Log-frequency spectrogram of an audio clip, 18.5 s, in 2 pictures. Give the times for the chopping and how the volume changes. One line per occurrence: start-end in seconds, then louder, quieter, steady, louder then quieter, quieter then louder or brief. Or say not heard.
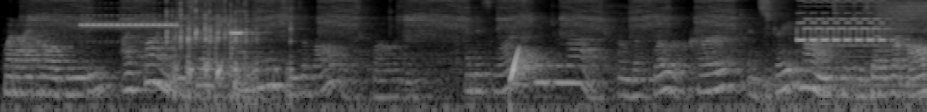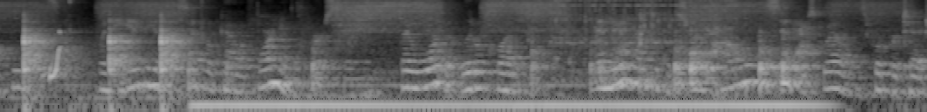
9.5-17.6 quieter then louder.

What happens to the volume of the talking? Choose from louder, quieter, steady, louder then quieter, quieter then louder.
louder.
